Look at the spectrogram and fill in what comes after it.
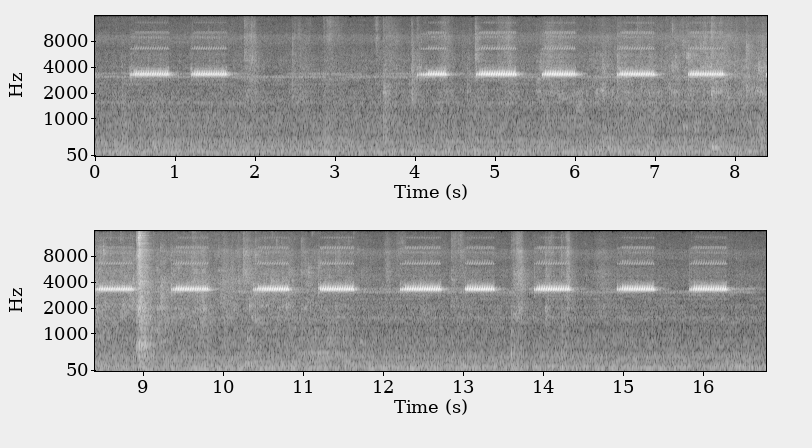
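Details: A tree cricket on a Euphorbia milii plant gives clear, pure-toned chirps, each under half a second, repeated roughly once a second.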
